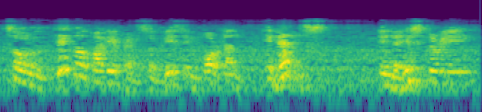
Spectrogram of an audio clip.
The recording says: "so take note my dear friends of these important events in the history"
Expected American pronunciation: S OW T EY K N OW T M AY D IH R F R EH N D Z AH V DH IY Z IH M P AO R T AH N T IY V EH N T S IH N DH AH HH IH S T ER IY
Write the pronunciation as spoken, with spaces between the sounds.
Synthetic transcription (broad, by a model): S OW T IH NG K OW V M AY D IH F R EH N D S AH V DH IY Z IH M P AO R T AH N T IY V EH N T S IH N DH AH HH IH S T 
